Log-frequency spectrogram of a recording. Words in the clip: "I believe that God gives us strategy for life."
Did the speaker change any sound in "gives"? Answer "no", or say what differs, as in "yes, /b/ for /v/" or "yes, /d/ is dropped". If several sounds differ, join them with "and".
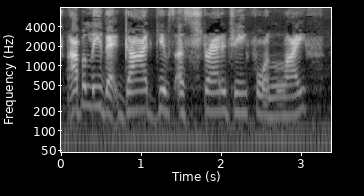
no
